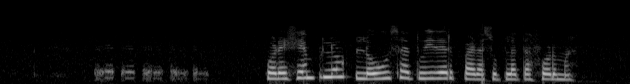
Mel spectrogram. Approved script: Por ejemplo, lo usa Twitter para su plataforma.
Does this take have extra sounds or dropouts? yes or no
yes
